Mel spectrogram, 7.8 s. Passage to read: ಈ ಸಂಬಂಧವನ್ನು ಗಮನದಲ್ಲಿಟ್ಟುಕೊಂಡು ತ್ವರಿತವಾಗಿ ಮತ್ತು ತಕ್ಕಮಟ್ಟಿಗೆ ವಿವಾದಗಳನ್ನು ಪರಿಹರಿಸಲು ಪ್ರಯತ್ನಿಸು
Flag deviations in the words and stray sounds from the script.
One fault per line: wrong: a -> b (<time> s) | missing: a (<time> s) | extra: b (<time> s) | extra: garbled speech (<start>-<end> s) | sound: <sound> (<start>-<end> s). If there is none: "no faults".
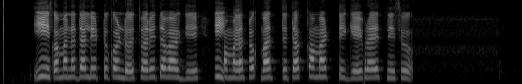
missing: ಸಂಬಂಧವನ್ನು (0.8 s)
extra: garbled speech (3.2-3.9 s)
missing: ವಿವಾದಗಳನ್ನು ಪರಿಹರಿಸಲು (5.4 s)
